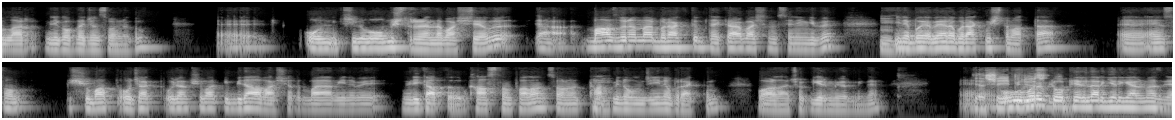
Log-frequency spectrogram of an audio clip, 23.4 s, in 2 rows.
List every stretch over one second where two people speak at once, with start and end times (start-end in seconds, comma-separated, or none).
21.4-22.6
